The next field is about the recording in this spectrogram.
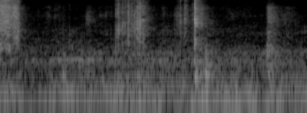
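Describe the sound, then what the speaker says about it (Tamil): Outer skin of a green plantain being peeled off by hand, heard as a few quiet, brief tearing and crackling strips spaced across a soft, otherwise still background. "நாங்கள் மெதுவாக கொஞ்சமாக இப்படி மேலால் இழுக்க இந்த மேல் தோலை நாங்கள் அப்படியே எடுத்துக்கணும்."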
